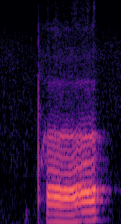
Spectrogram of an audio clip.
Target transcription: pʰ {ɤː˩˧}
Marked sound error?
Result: no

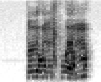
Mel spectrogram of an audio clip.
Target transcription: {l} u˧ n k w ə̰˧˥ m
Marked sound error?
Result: no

